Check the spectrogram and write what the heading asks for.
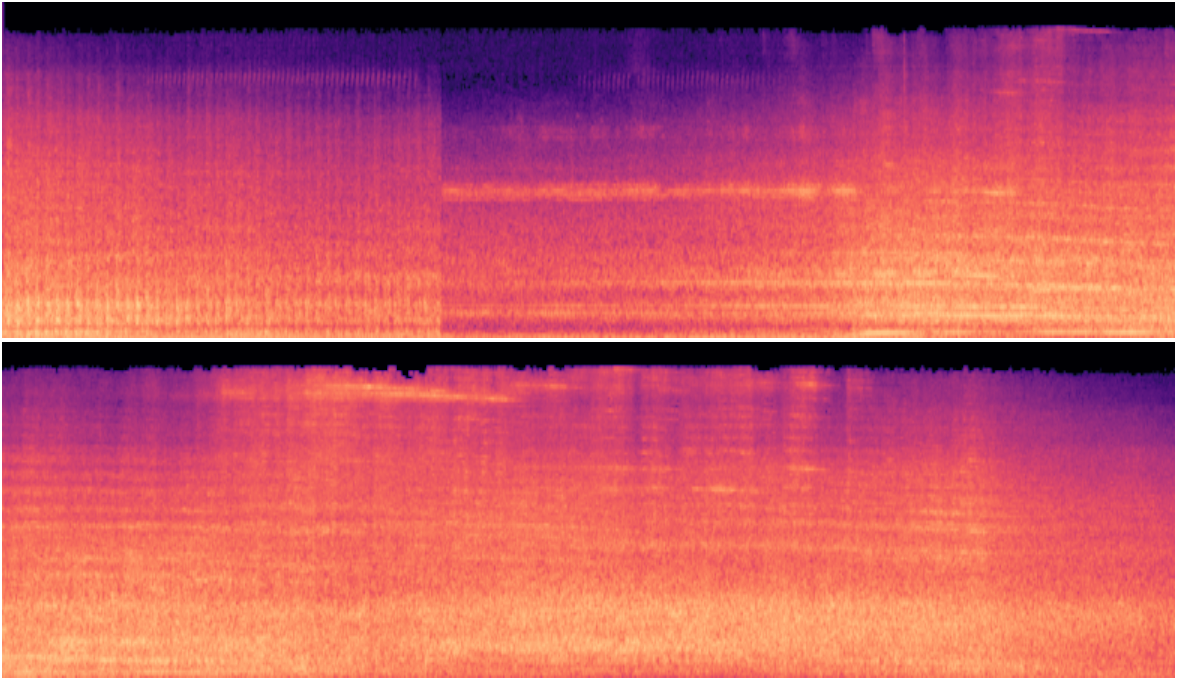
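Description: A rail vehicle passes and fades over the first few seconds. Then a passenger train approaches and its coaches roll past close by for most of the rest, with steady wheel and track noise and a clickety-clack of the wheels over the rails, fading near the end.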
